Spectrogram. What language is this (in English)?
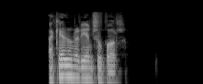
Catalan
